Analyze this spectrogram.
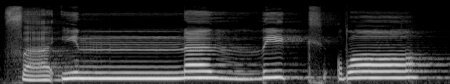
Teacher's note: Selanjutnya ada alif lam syamsiyah sebab alif lam menghadapi huruf syamsiyah yaitu dzal. Cara bacanya alif lam lewatin, gak perlu dibaca, masukkan langsung ke dzal atau diidghamkan, idgham syamsi.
